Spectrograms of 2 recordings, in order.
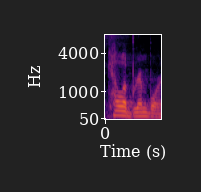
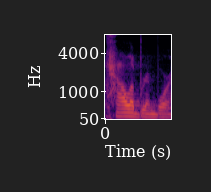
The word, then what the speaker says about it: Celebrimbor: She's like, "Don't say his name wrong. It's Celebrimbor, not Calibrimbor."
